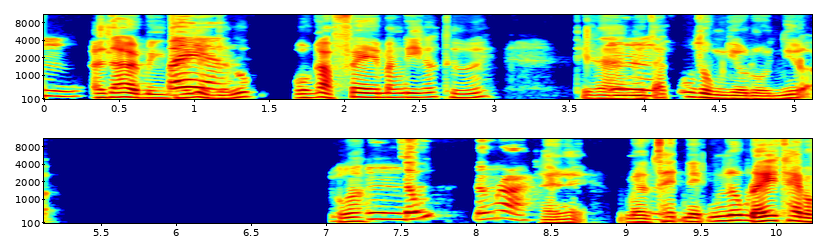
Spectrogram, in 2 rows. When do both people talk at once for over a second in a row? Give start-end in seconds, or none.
none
